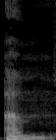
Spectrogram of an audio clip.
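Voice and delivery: stall, lost for words; searching for words. A narrator's reading. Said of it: "his brain searched for the right words".

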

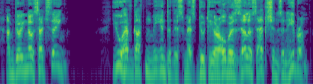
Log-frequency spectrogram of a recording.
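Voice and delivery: loud, high angry retort; angry snapping. A narrator's reading. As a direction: keep snapping back at him. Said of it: "snapped Goldberg".

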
